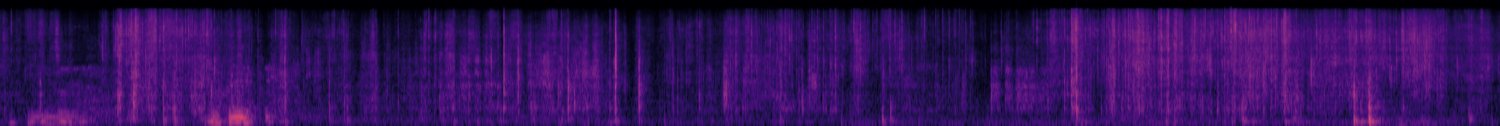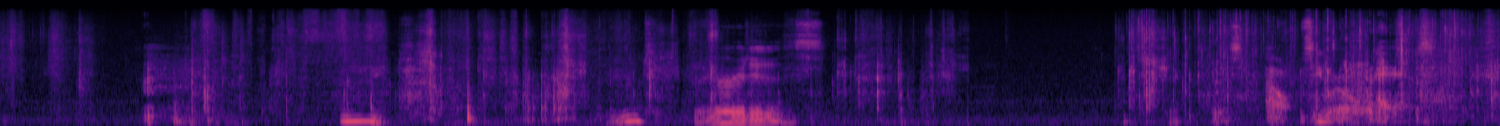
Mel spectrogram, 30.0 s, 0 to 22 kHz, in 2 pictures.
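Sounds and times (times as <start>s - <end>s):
cardboard tearing: 0.0s - 15.3s, 26.2s - 30.0s
cardboard rustling and scraping: 16.9s - 22.2s, 23.4s - 24.7s, 26.3s - 30.0s.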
